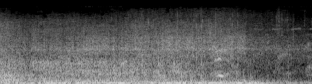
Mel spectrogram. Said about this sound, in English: Our famous net launcher. The always efficient flamethrower.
